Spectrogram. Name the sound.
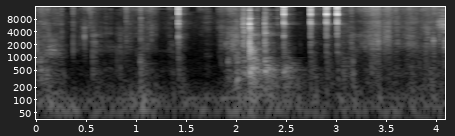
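socket wrench loosening filler plug on Yamaha Viking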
